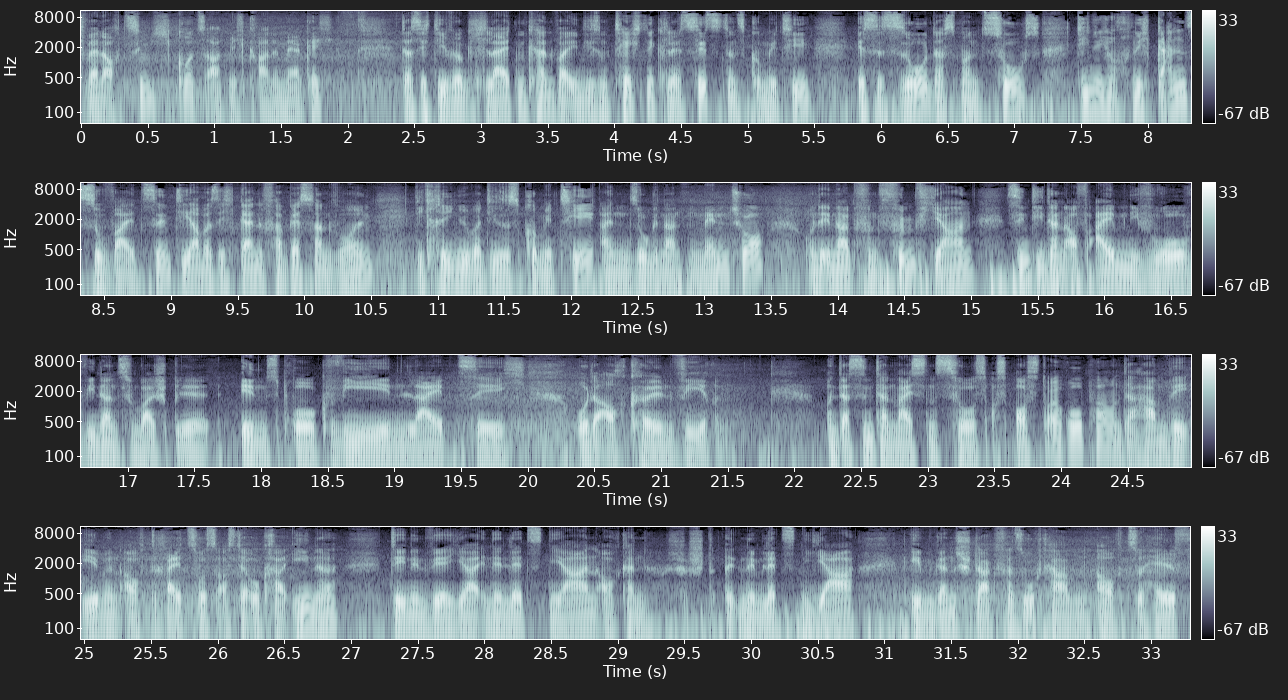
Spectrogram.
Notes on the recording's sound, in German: BACKSTAGE in Portugal am Strand. LIVE vor Ort in Portugal. Remote aus dem Studio.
